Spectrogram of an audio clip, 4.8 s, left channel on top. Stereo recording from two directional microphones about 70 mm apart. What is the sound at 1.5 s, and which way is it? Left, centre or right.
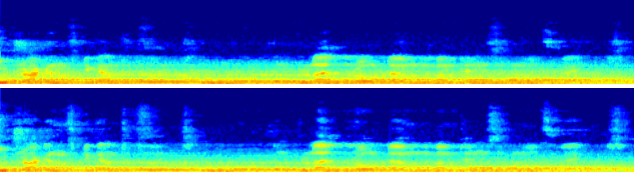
Speech, centre.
